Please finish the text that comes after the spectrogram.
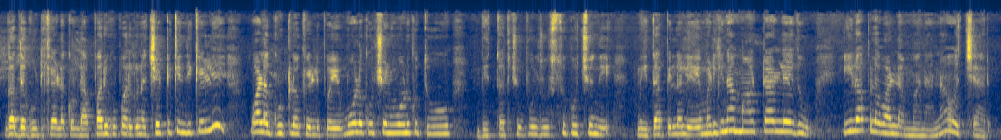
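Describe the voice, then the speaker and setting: A woman's voice: mid-range voice, moderate pace, warm tone. A woman narrating a children's story as a storyteller. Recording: faint background noise.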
